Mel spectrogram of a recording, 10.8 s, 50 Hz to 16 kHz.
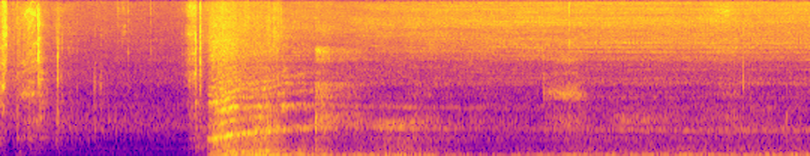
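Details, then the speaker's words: Newly replaced gas water heater with new 4-inch smoke pipe and shutoff: quiet clicks, then soft whoosh as burner lights and settles into a low steady roar; pilot stays on, clean normal ignition, no leaks. "I should be able to hear it when it comes on. It's lit."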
